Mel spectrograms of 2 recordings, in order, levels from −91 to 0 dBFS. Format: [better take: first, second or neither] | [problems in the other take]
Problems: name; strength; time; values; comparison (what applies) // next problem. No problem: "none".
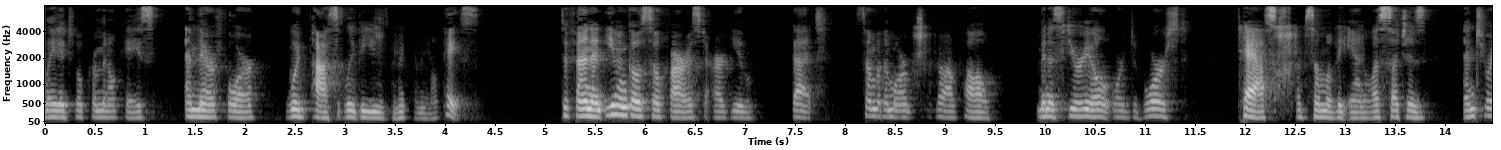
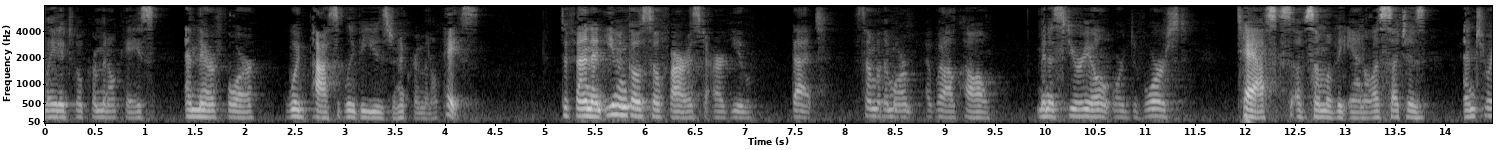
second | noise reduction (neural mask model DeepFilterNet 3)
